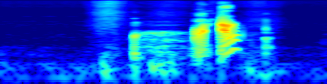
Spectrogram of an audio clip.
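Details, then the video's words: A pet parrot, chatty when given a cave made from a blanket, utters a few quick, raspy speech-like syllables, the last ones sharp and high, in a quiet room. "조용한 앵무새 이불로 동굴을 만들면 하는 말들"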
